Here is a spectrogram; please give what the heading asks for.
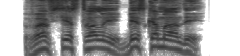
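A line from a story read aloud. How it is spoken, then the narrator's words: Barked command. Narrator (Russian): гаркнул я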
